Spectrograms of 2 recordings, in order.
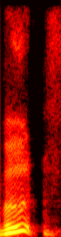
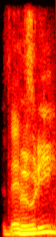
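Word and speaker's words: Boutte: Is it Boot? It's Booty. I think it's booty. Might be booty. It's B O is pronounced booty.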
